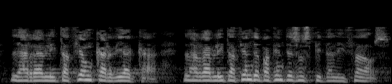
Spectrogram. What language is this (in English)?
Spanish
